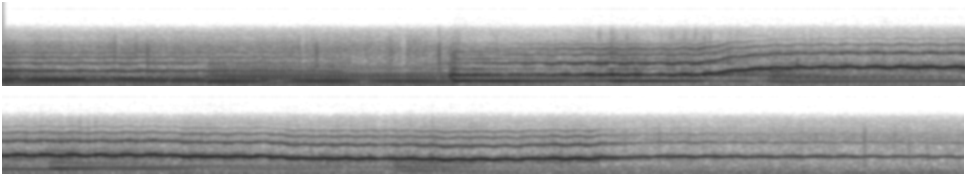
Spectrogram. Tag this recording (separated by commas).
playing theremin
